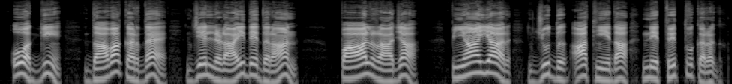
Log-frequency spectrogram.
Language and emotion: Dogri, neutral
